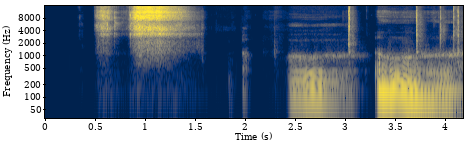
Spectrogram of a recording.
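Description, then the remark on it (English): A can of seasonal soda cracks open near the microphone with a brief, bright fizzing hiss that lasts about a second, followed after a pause by someone's drawn-out voiced exclamations. “You got to open it up near the mic. We got to hear that fizz.”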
